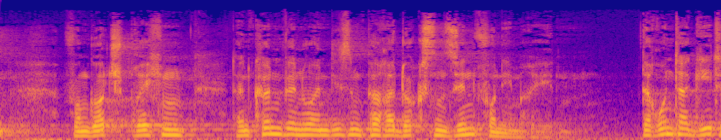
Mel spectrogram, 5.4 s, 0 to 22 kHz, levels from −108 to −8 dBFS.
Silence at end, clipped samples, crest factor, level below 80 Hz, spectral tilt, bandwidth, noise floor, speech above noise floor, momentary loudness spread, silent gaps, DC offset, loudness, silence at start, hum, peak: 0 s; under 0.1%; 16 dB; -52 dBFS; -5 dB/octave; 16 kHz; -48 dBFS; 23 dB; 13 LU; none; under 0.1%; -26 LUFS; 0 s; none; -10 dBFS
